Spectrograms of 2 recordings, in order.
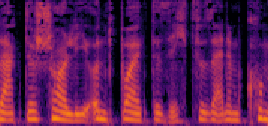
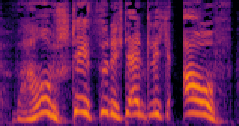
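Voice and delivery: loud, raised, angry question; barking; 9 semitones higher, 5 dB louder than usual. A narrator's reading. Herr Kümmerling yells at fallen Ralle, barking. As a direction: snap impatiently. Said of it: "blaffte Herr Kümmerling".

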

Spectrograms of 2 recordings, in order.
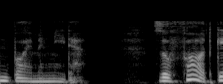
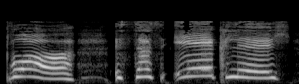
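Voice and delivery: high, drawn-out yell of disgust; 10 semitones higher, 5 dB louder, much slower than usual. A narrator's reading. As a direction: bellow how gross it is. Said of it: "brüllte auch Louis". (angeekelt gebrüllt)

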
